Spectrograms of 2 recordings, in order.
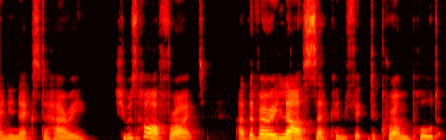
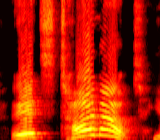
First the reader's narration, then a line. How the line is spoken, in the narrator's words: yelled Bagman's voice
